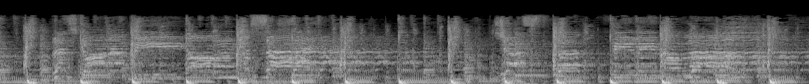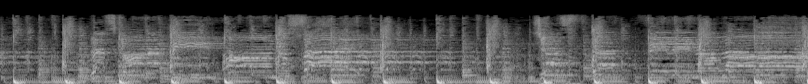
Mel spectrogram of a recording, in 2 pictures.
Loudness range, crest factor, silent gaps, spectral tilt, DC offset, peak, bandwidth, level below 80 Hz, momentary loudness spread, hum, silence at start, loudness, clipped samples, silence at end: 2 LU; 16 dB; none; -3.5 dB/octave; under 0.1%; -2 dBFS; 11 kHz; -28 dBFS; 5 LU; none; 0 s; -18 LUFS; under 0.1%; 0 s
